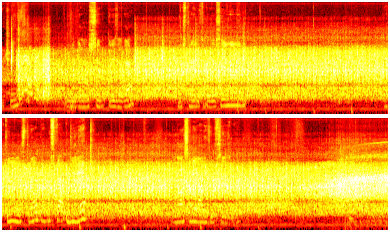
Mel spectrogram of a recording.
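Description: A truck engine idles steadily.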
